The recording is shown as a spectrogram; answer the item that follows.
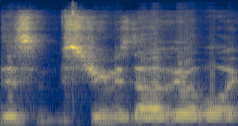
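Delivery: plain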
